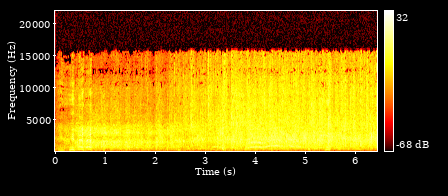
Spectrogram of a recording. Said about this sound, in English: We have something different. Whenever it's time for applause, you will hear this. Put your hands up. Please clap.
